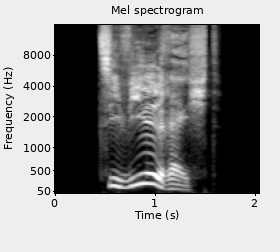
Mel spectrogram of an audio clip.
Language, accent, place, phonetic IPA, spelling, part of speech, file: German, Germany, Berlin, [t͡siˈviːlˌʁɛçt], Zivilrecht, noun, De-Zivilrecht.ogg
- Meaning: civil law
